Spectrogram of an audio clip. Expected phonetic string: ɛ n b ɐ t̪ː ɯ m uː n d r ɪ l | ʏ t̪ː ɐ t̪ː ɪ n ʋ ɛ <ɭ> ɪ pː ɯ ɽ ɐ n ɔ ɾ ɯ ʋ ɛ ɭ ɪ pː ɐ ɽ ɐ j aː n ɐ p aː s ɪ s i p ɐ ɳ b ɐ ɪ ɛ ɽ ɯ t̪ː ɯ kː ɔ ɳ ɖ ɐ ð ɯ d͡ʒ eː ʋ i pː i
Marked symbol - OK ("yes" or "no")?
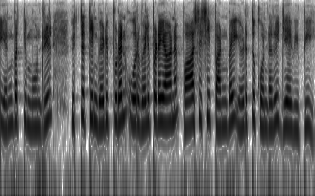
no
